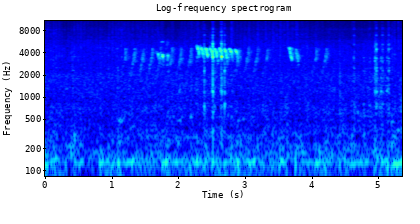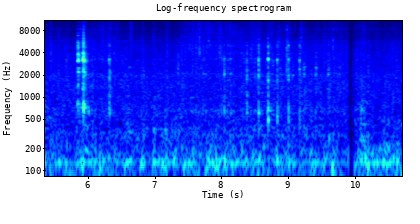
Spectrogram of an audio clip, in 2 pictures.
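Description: Small birds chirping in short, rapid high trills, loudest about two seconds in, with a sharp chirp near six seconds and more trills later, over a low steady hum.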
